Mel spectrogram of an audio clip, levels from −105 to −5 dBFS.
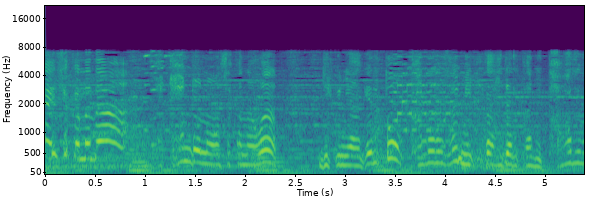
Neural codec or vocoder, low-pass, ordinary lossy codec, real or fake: none; 7.2 kHz; none; real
